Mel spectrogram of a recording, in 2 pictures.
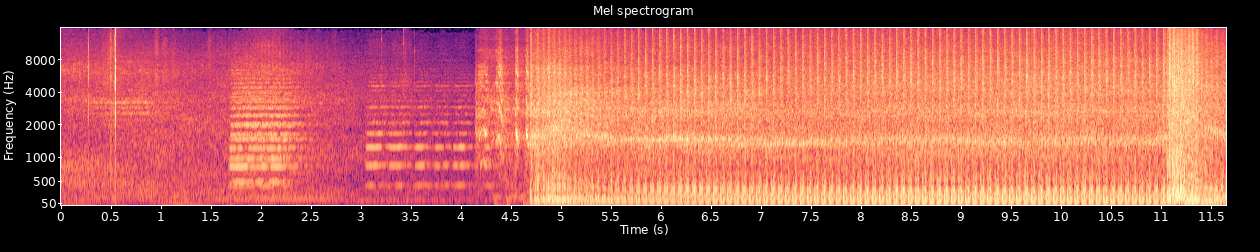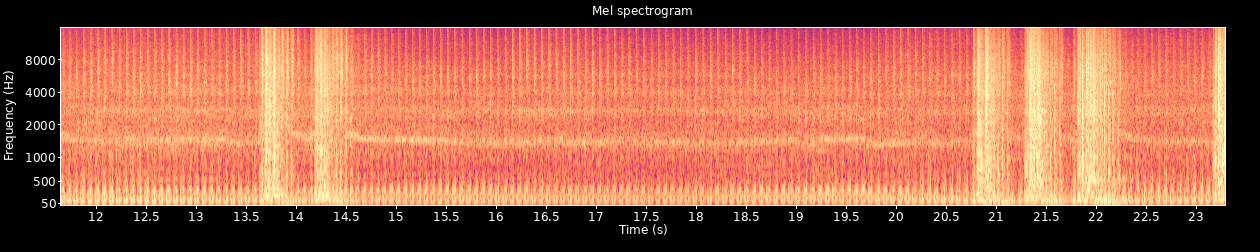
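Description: Harley-Davidson motorcycle (Sportster S, 48 or Custom 1200) cranks over and fires up, then settles into a loud, close, rumbling idle broken by several sharp throttle blips, with no talking.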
